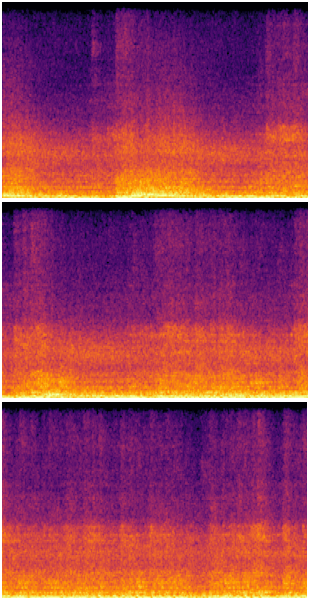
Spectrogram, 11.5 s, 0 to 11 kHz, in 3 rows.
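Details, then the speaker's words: Old-school small-block V8 on the dyno during idle adjustment: steady, fast, even idle with a deep rumble that never settles down. A throttle linkage was partially holding the throttle open; the idle screws are being readjusted. "all right here we're just doing a little bit of idle adjustment I mess around with the linkages and one of the linkages was actually kind of partially holding it open"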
